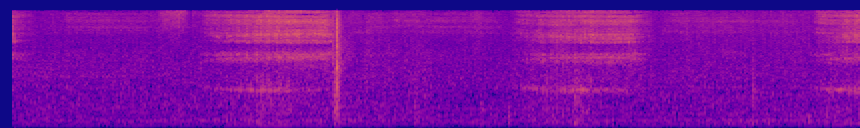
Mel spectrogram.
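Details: Adult male friend, drunk and passed out, snoring: soft rhythmic snores, about three slow breath cycles in eight seconds, noisy rasping on each breath, steady background hiss.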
